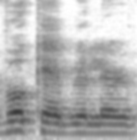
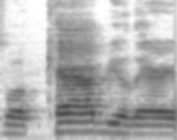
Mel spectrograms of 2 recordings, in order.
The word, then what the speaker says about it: vocabulary: can show him that his word of vocabulary vocabulary V is a little bit too big compared to everything else whereas mine is vocabulary with the second syllable and then making the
